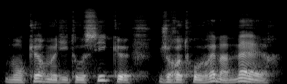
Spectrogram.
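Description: A man's voice: moderate pace, lightly acted. A man reading aloud gives voice to a pious, anxious young woman, speaking in a raised, pleading tone. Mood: weary tender. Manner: pleading, emotional, raised pitch.

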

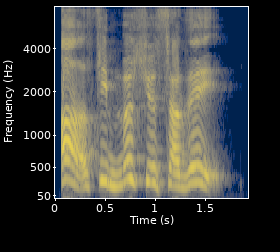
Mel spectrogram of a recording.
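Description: A woman reading aloud as an old male servant, speaking slowly and haltingly with deep emotion. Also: animated, fairly bright tone, heavily acted. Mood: grieving.

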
